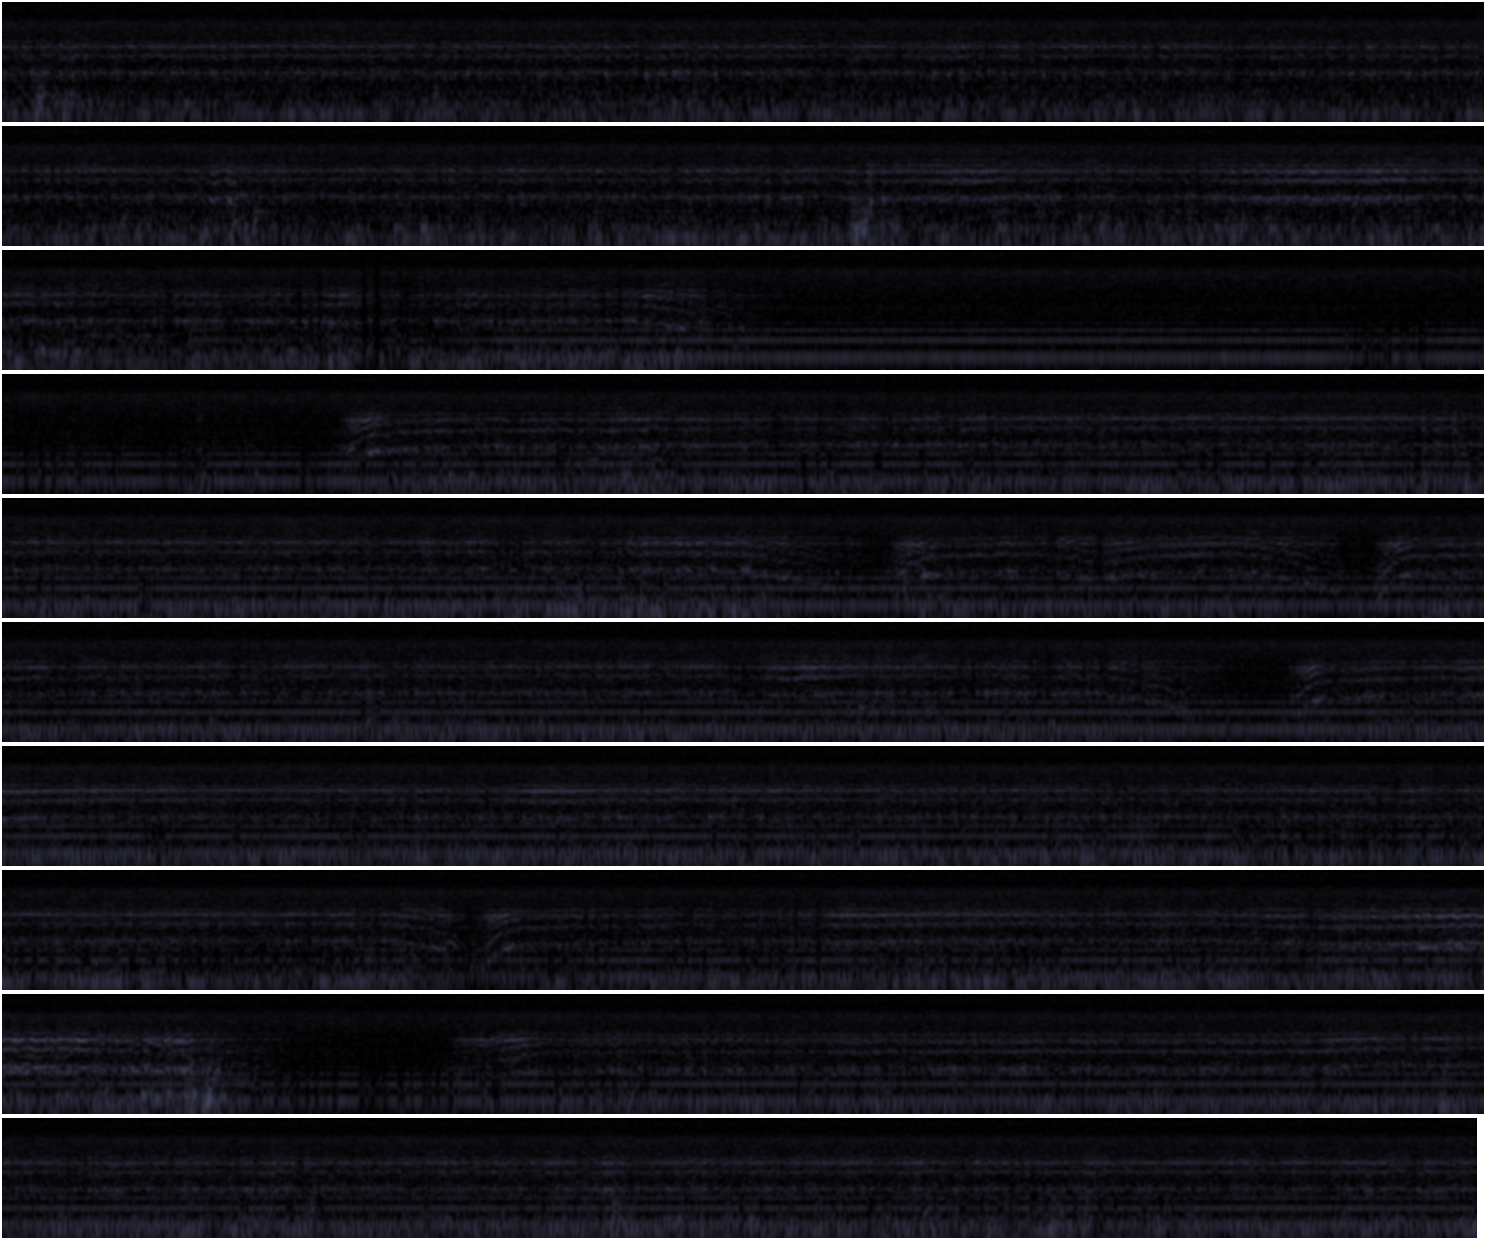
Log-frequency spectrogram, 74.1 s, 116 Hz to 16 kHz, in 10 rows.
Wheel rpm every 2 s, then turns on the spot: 240, 240, 230, 230, 230, 230, 230, 230, 210, 0, 0, 30, 200, 230, 230, 230, 130, 100, 220, 230, 200, 130, 230, 230, 230, 230, 190, 210, 230, 190, 70, 190, 200, 230, 230, 230, 230.
none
